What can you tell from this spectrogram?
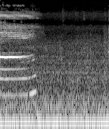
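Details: Cat trying to avoid the air conditioning draft gives one short meow with a flat tone that rises at the end, over a steady low hum.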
